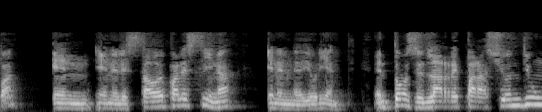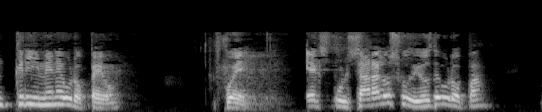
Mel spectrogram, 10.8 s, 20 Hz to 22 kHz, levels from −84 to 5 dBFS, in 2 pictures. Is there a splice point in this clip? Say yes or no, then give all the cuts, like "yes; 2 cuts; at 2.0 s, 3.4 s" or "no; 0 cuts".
yes; 1 cut; at 3.6 s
